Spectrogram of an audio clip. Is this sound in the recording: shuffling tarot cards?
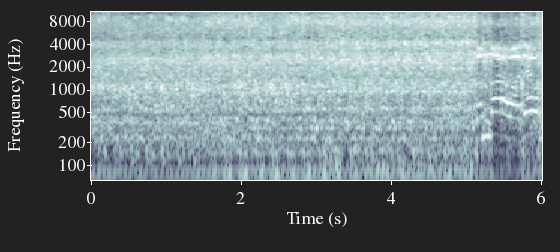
no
